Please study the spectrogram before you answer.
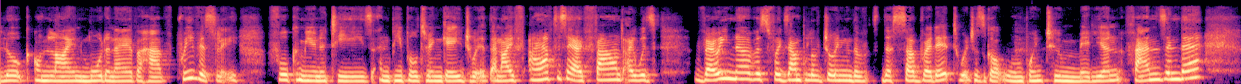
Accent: Brussels, Brussels-Capital Region, Belgium; also born or lived in France / London; now in San Francisco, United States; I was born in France, grew up in Brussels, so lived pretty close to the Spa-Francorchamps racetrack, and then moved to London.

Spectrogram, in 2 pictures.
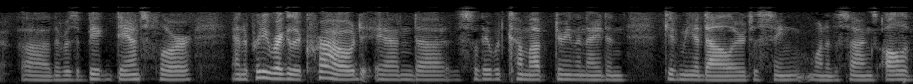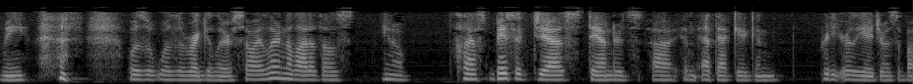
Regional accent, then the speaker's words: Chicago, Illinois, United States; I grew up in Chicago, Illinois.

